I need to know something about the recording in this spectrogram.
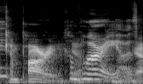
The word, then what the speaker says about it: Campari: Campari.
